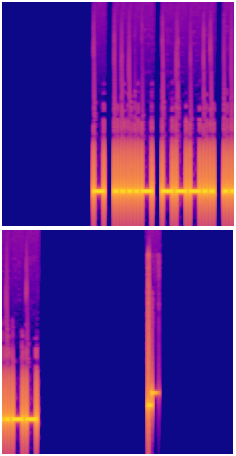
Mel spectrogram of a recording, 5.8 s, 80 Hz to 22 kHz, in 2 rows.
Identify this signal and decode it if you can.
Morse code, heard as a keyed tone, about 28 wpm, 700 Hz. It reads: T483
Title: Numbers - Contest Style - 4-Digit 28wpm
